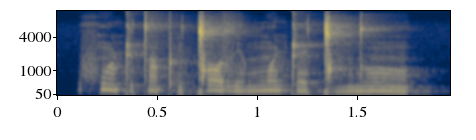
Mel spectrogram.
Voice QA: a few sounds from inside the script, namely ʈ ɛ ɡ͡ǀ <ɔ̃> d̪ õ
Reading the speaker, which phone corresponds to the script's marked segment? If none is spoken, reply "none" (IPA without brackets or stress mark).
ɔ̃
